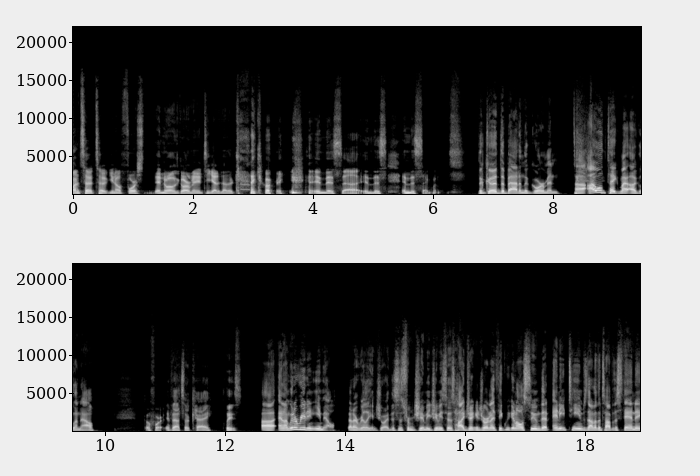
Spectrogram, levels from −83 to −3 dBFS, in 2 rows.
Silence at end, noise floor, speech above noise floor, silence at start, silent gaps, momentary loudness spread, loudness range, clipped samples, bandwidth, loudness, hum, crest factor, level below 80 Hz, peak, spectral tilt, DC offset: 0 s; -62 dBFS; 41 dB; 0 s; none; 10 LU; 5 LU; under 0.1%; 14.5 kHz; -21 LUFS; none; 16 dB; -60 dBFS; -4 dBFS; -5 dB/octave; under 0.1%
